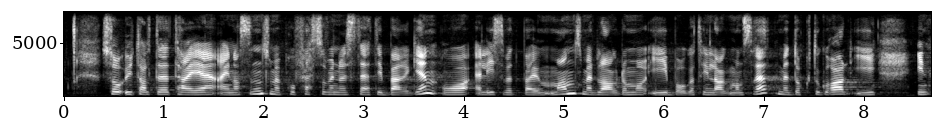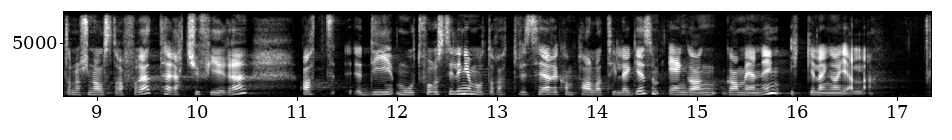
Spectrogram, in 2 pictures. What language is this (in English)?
Norwegian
